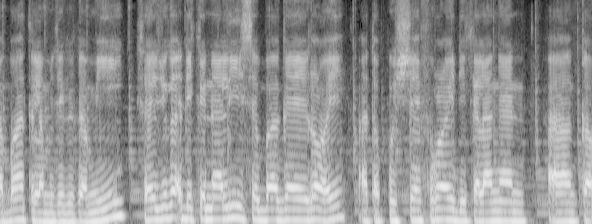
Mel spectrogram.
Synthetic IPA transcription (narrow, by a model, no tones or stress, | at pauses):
abaht̪əlahmə̃ɲd͡ʒaɡakamisajad͡ʒuɡaʔdikənalisəbaɡajɾɔja̰t̪awpʊnʃɛfrɔjdikalaŋãn | əŋka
